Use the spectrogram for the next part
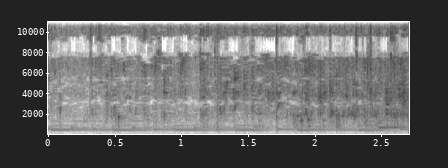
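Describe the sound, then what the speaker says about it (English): Prawns frying in hot oil for chili garlic prawns, a steady, dense sizzle and crackle that stays close and even throughout, with no voices. "the oil is hot right now, and I'm going to just fry all the prawns"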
